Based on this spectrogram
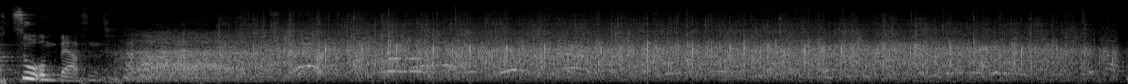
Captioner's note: applause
